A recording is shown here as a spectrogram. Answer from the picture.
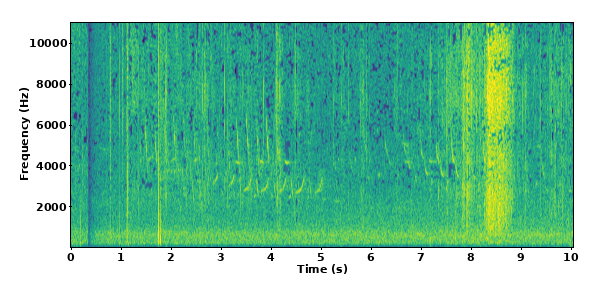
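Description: Forest ambience with a small bird singing faint, quickly repeated short chirps. Near the end comes a brief loud rustle in dry grass, with a few small clicks and ticks.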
